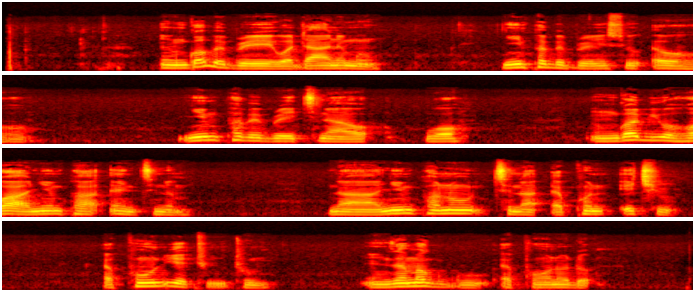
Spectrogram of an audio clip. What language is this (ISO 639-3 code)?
aka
